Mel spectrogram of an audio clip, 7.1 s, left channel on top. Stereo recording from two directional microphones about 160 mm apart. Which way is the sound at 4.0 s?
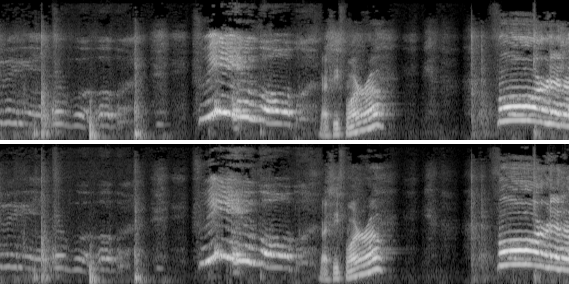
45° right (ahead or behind).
